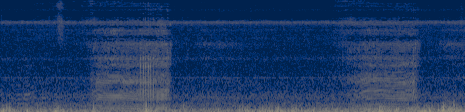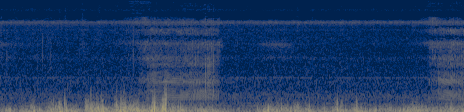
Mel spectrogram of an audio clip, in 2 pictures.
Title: Dog Snoring loudly 😪💤😴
